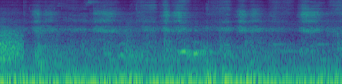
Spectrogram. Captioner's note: person panting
